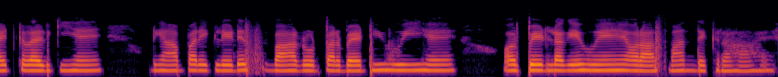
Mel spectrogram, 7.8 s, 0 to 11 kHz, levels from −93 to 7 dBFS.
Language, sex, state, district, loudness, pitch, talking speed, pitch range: Hindi, female, Maharashtra, Sindhudurg, -29 LUFS, 205 Hz, 175 wpm, 200-210 Hz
